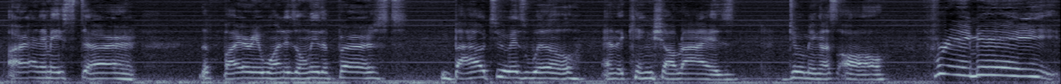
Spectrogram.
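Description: A man's put-on character voice, fairly high in pitch and very slow, over clear background noise. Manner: ominous, commanding.

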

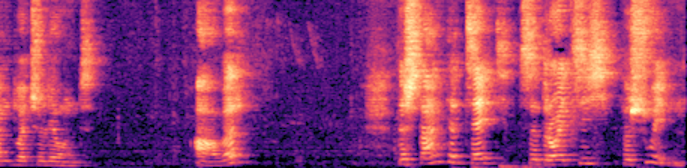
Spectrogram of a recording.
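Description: A woman with a Transylvanian accent at a very slow pace, with audible room echo. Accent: Transylvanian Saxon dialect. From Transylvania, Romania. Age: 40s. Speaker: poet, storyteller. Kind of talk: dialect poetry reading. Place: hall. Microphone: podium.

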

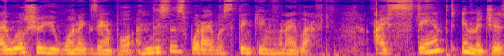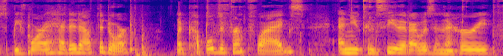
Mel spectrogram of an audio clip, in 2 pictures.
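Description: At a fairly quick pace, a woman talks with ordinary pitch variation. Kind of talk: tutorial. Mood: relaxed, chatty.

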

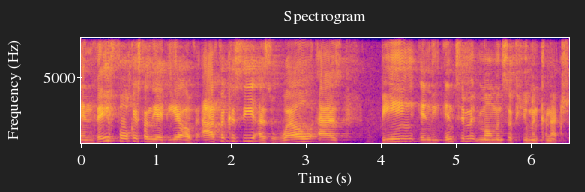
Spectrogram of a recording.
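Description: Here a man talks in an American accent at a high pitch. His voice shows ordinary pitch variation. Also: moderate pace. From New Jersey, US (Newark); New Jersey. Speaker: college advisor and professor; professor. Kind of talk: live talk presentation. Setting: stage with audience. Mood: reflective, earnest. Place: stage.

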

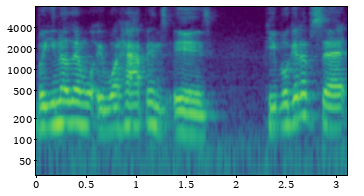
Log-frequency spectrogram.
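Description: The tempo is moderate. The voice belongs to a man. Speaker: podcast host. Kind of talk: casual podcast conversation. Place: home room. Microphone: studio mic.

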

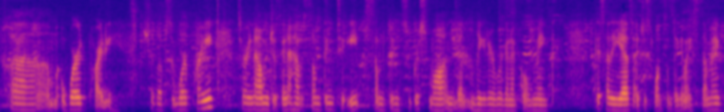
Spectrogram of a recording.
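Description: Noticeable background noise runs under this clip. A woman talks at a fairly quick pace. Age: 20s. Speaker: vlogger, young mother. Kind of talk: casual talk to camera. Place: home room. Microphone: phone near.

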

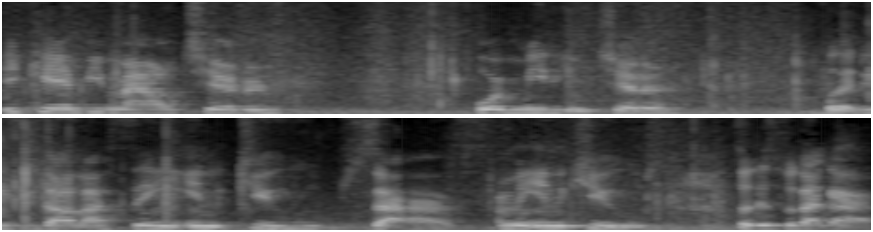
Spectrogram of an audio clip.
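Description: A woman's monotone, flat delivery at a moderate pace, with long, frequent pauses and noticeable background noise. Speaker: vlogger. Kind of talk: casual vlog chat. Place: home room. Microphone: phone near.

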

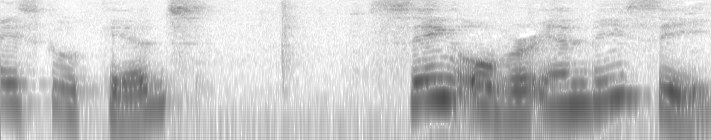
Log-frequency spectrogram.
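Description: A woman's medium-pitched, dark, mellow voice with a Midwestern American accent, at a very slow pace. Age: 80s+. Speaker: retired high school alumna. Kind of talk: interview answer. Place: home room. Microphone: lapel.

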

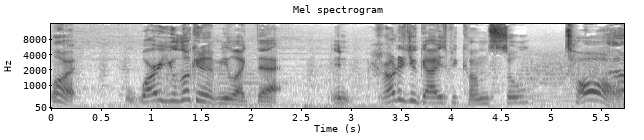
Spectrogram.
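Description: A put-on character voice speaks at a fairly high pitch and a moderate pace. Clear music plays in the background. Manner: angry, flustered.

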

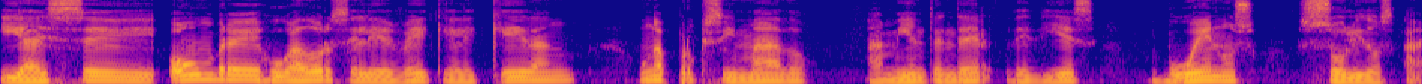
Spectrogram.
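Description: A man talks at a very slow pace, with a medium pitch and ordinary pitch variation. His tone is dark and mellow, and the sound is dry with no echo over a quiet background. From United States, Dominican parents. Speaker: YouTube sports commentator. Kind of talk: casual video commentary. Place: studio. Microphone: studio mic.

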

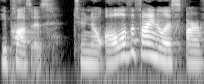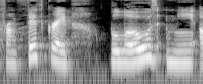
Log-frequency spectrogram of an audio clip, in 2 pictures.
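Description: Ordinary pitch variation within an unforced reading voice

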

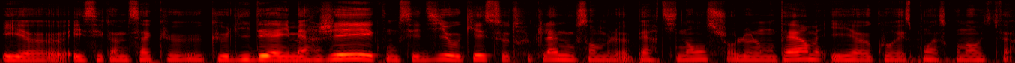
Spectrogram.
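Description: The sound is dry with no echo as a woman speaks at a very fast pace with hardly any pauses, her intonation monotone and flat. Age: 30s. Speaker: startup co-founder; guest. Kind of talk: casual interview. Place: studio. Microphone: studio mic.

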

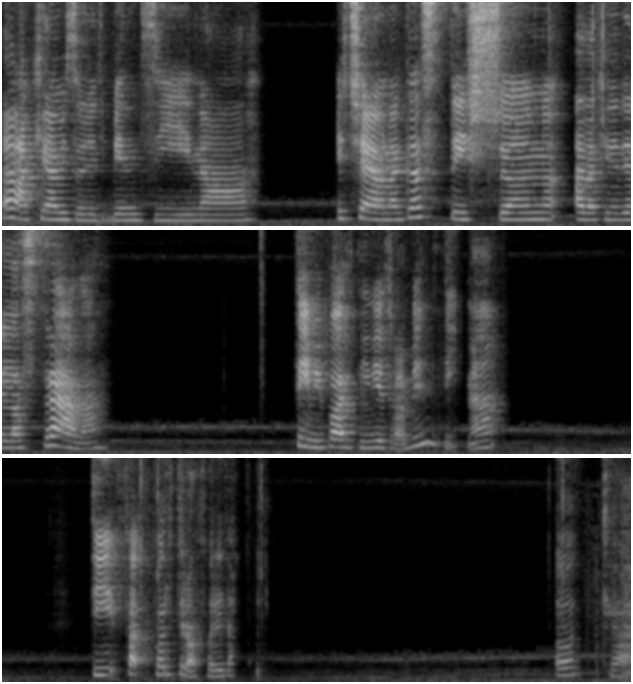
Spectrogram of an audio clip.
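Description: Over light background noise, a woman with a high pitch and ordinary pitch variation speaks with long, frequent pauses and big swings in loudness. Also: fairly slow pace. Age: 20s. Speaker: streamer. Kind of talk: gameplay commentary. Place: home room.

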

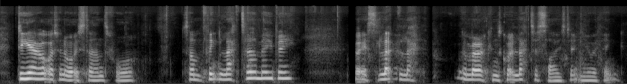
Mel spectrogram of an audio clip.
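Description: A woman speaks at a moderate pace with a slight West Country accent and a fairly high pitch. Her pitch variation is ordinary, and she takes long, frequent pauses. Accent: slight Wiltshire twang on some words. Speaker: craft demonstrator. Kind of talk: live craft tutorial. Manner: casual, chatty.

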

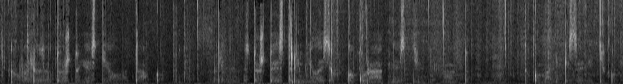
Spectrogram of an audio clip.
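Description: Whispering, soft-spoken delivery in a gentle tone, with long, frequent pauses. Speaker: unboxing vlogger. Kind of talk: casual vlog chat. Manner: gentle soft ASMR whisper. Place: home room.

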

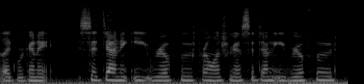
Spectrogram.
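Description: A woman speaks very fast in a fairly low pitch, with monotone, flat intonation and a somewhat breathy quality. The sound is dry with no echo, and there is light background noise. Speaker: vlogger. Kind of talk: casual vlog chat. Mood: annoyed, venting. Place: car. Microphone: phone near.

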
